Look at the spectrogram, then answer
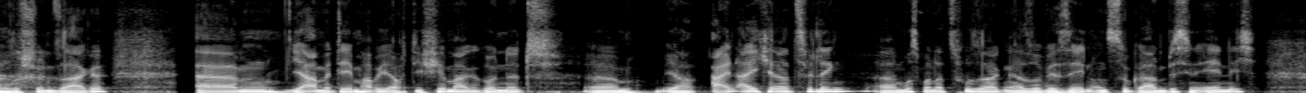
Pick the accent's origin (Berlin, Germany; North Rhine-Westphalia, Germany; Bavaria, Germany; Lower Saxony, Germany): North Rhine-Westphalia, Germany; Mülheim an der Ruhr; Ich bin absolutes Kind des Ruhrgebiets, genau. Ich bin im Herzen des Ruhrgebiets geboren, in Mülheim. 79er Baujahr, geboren, aufgewachsen und lebe immer noch da. Also ich habe den Pott nie so wirklich verlassen.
